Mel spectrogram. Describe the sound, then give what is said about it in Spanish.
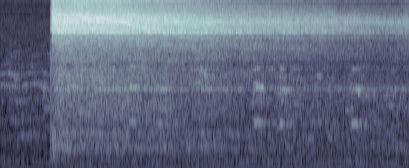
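A person's long hissing exhale imitating a snake during a breathing exercise: a steady, bright hiss that begins abruptly and slowly fades, heard alone with no talking. “podés hacer la viborita y sacas el aire haciendo”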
